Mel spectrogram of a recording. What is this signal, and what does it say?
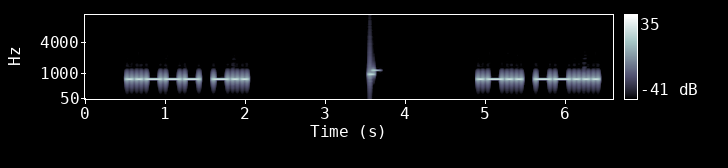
Morse code, heard as a keyed tone, about 20 wpm, 700 Hz. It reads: 2D L7
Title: Single-Letter Single-Number 20wpm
